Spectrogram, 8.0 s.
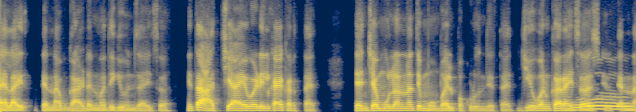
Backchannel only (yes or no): yes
